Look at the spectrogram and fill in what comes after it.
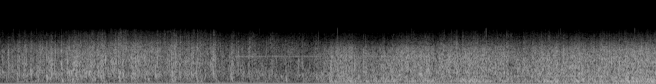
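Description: Thunder: a long, crackling roll that stays loud throughout.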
